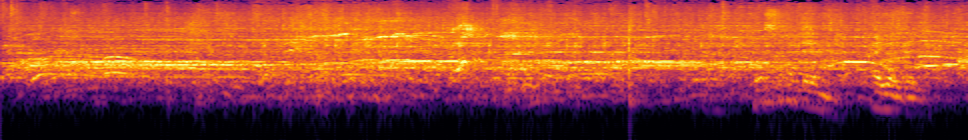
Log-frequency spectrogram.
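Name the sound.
audience applause and cheering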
